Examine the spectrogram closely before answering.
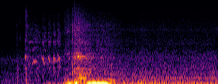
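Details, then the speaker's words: Cheap Maserati after refitting the thrown accessory belt despite a torn tensioner pulley: brief crank, catches with a rev, settles to even low idle without squeal or chirp; no battery warning light, power steering restored. "running smooth. That's smooth. I've got no battery warning."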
